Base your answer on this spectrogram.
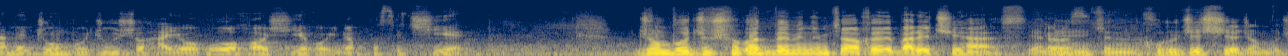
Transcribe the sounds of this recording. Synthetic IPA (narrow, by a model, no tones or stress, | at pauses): æmed͡ʒombod͡ʒuːʃohæjɒːhuːoɦɒːʃijevoʔḭːnɒːpʰæset͡ʃʰie | d͡ʒombod͡ʒuːʃobɒd̪̚be̞biːniːmcʰeɒːxebæɾɒːjet͡ʃʰiɦæst̪jæːniinkʰexoɾuːd͡ʒiːt͡ʃʰijed͡ʒombod͡ʒu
